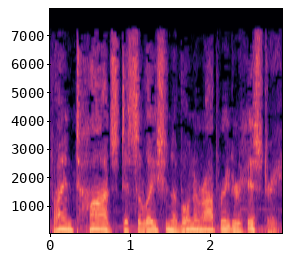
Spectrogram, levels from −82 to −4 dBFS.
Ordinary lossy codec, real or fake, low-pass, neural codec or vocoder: MP3, 32 kbps; fake; 7.2 kHz; vocoder, 44.1 kHz, 128 mel bands, Pupu-Vocoder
